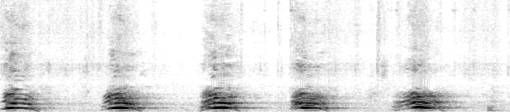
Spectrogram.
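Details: Playful chase among a cocker-hound, a Basset and a corgi: five loud, evenly spaced baying barks, each a short rising-falling bay roughly two-thirds of a second apart.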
